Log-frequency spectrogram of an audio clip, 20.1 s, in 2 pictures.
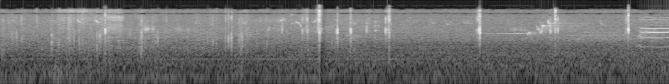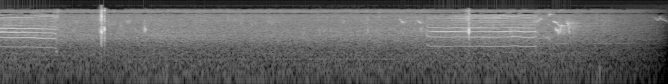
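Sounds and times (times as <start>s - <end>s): sharp clicks: 7.1s - 7.3s, 11.5s - 11.7s, 17.0s - 17.2s
cat meowing: 9.6s - 11.0s, 16.4s - 18.3s.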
